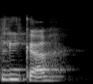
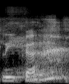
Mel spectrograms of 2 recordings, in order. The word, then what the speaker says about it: Lika: So in Georgian, like the letters, the way that you see them and the way that you write them is literally how you pronounce them, and that's it. So it's just Lika.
